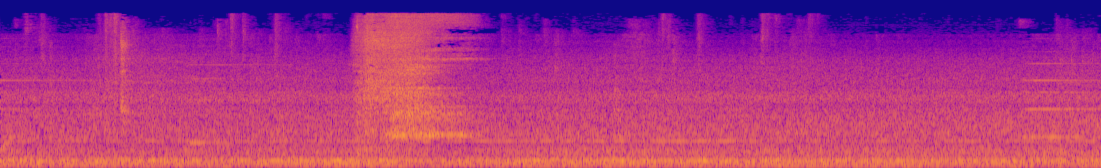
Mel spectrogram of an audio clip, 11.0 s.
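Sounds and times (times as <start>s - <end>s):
train onboard equipment hum: 0.0s - 11.0s
loud air hiss: 3.5s - 4.8s.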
